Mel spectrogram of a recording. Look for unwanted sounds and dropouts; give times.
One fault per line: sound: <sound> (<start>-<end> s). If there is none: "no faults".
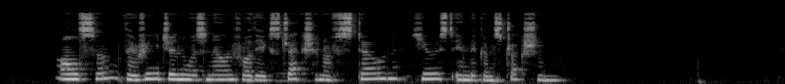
no faults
